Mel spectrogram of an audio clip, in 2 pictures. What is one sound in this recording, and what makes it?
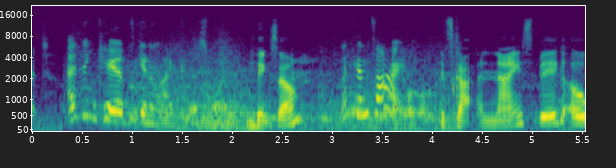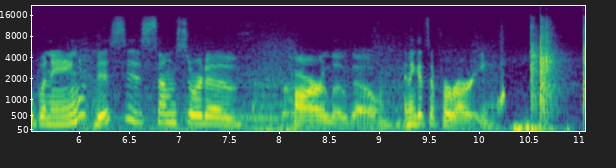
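A young girl talks with excitement close by.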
